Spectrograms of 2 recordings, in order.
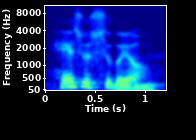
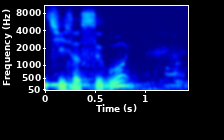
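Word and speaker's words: Jesús: 왜냐하면 간호사는 헤수스고요, 약사는 엔젤이었었어요. I laughed because the nurse's name was Jesus and the pharmacist's name was Angel. 우리식으로 발음하면 간호사는 지서스고 약사는 엔젤이었던 거예요.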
